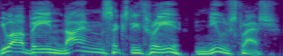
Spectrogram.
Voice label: newsflash no bed

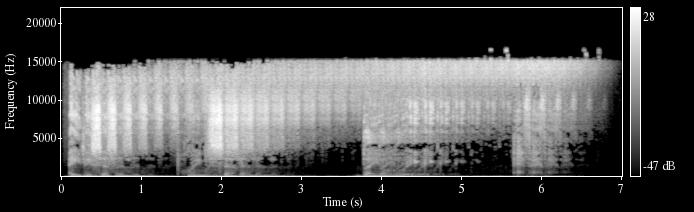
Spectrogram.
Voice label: 87.7 (low male, reverse echo), jingles; bailrigg fm; bfm jingles ads RSL 1995

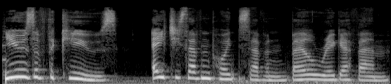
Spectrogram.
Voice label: news of queues 87.7 bfm, female no bed; jingles ads 1994; bailrigg fm; bfm jingles ads RSL 1994

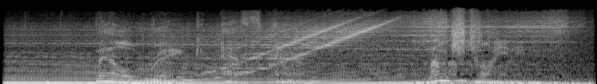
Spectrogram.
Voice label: male, reverse bed; bfm lunchtime; bailrigg fm; bfm jingles ads RSL 1994

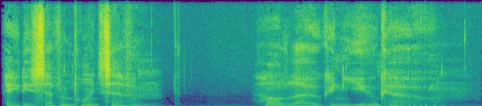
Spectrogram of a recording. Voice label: how low can you go, male growl, no bed; jingles ads 1994; bailrigg fm; bfm jingles ads RSL 1994

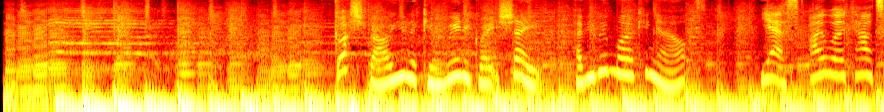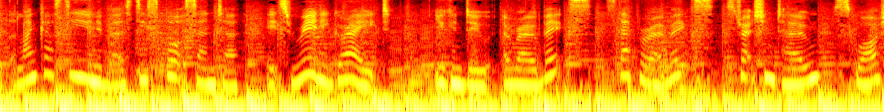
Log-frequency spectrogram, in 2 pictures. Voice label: ad, family swim, wobble; LU sports centre; bailrigg fm; bfm jingles ads RSL 1994

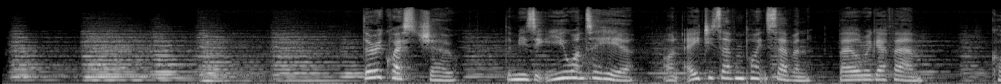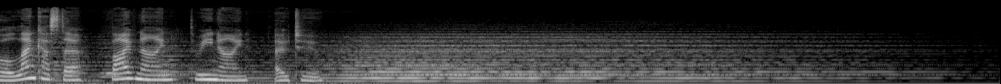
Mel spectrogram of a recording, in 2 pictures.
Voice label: female, strings bed; bailrigg fm; bfm jingles ads RSL 1994

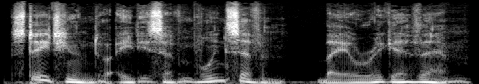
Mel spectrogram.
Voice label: stay tuned 87.7 (low male, no bed), jingles; stay tuned 87.7 bailrigg fm

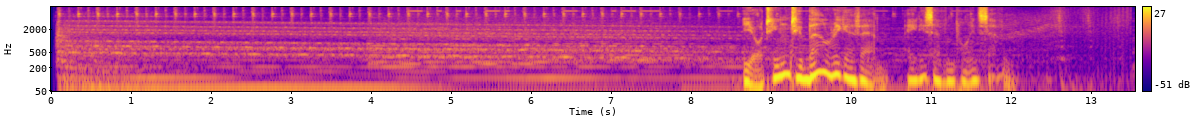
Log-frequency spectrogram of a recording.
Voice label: low male, sweep bed; you're tuned to bfm 87.7; bailrigg fm

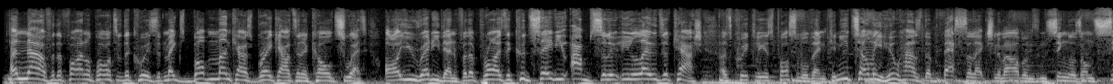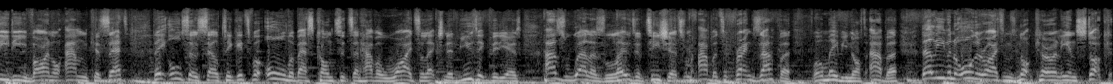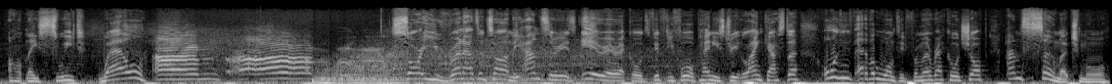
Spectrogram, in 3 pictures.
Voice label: ad; 'ere 'ere records; bailrigg fm; bfm jingles ads RSL 1994

